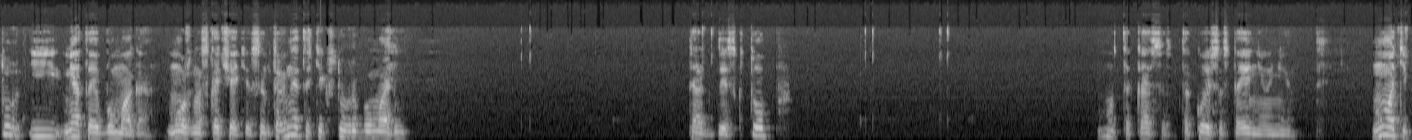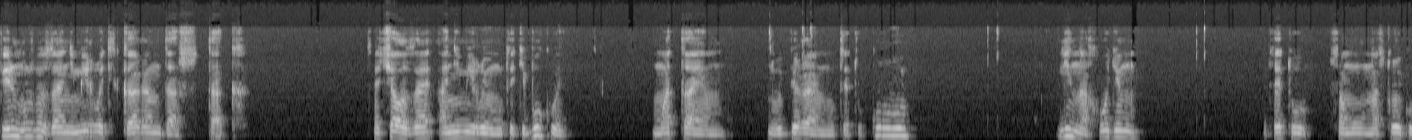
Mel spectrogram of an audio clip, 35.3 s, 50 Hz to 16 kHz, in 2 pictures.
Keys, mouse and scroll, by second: 5.2 click, 6.4 click, 13.1 scroll up 4, 13.9 scroll down 1, 15.2 scroll down 1, 17.5 click, 22.7-23.1 scroll down 2, 25.0-25.5 scroll down 4, 27.7 click, 30.0 click, 31.0-31.4 scroll down 4, 32.6 click.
